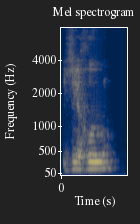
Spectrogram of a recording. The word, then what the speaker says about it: Giroud: No offense, Manny, but I watched the highlights and I saw pretty much a boring game until Giroud, I like to say his name the French way, decided to do something spectacular.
